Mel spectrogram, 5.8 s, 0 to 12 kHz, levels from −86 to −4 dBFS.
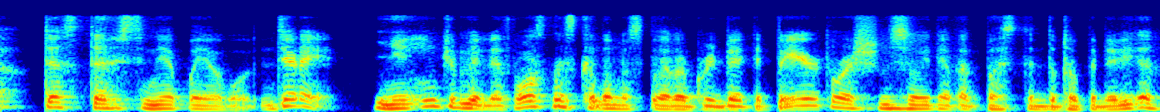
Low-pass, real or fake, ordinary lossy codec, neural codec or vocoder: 7.2 kHz; fake; Opus, 64 kbps; codec, 16 kHz, 0.5 kbps, FunCodec, trained on Chinese and English, 25 frames a second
